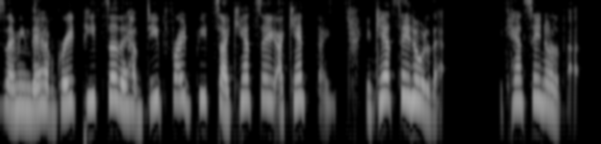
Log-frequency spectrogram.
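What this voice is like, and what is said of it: Slight New York accent. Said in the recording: “sorry if that was like a weird, slightly New Yorkian accent. I have this thing where I keep doing it.”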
